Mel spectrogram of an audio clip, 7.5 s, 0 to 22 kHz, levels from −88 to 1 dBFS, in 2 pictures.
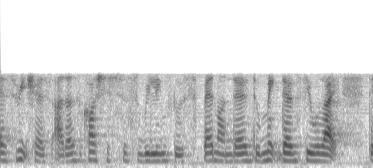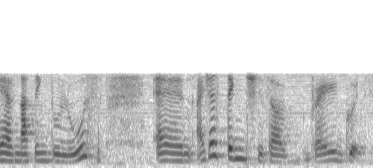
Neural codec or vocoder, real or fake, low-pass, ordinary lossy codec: none; real; 3.6 kHz; none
